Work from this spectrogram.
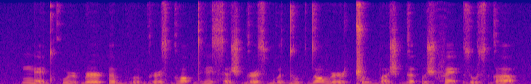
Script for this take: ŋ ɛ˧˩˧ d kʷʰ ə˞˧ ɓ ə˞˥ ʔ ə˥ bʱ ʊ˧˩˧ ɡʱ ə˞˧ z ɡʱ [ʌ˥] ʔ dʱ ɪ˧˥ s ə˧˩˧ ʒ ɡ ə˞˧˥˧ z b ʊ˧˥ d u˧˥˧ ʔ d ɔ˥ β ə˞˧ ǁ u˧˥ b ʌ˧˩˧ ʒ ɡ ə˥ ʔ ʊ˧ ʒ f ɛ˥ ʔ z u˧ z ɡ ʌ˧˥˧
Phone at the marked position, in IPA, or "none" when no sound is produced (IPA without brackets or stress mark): ɔ˥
